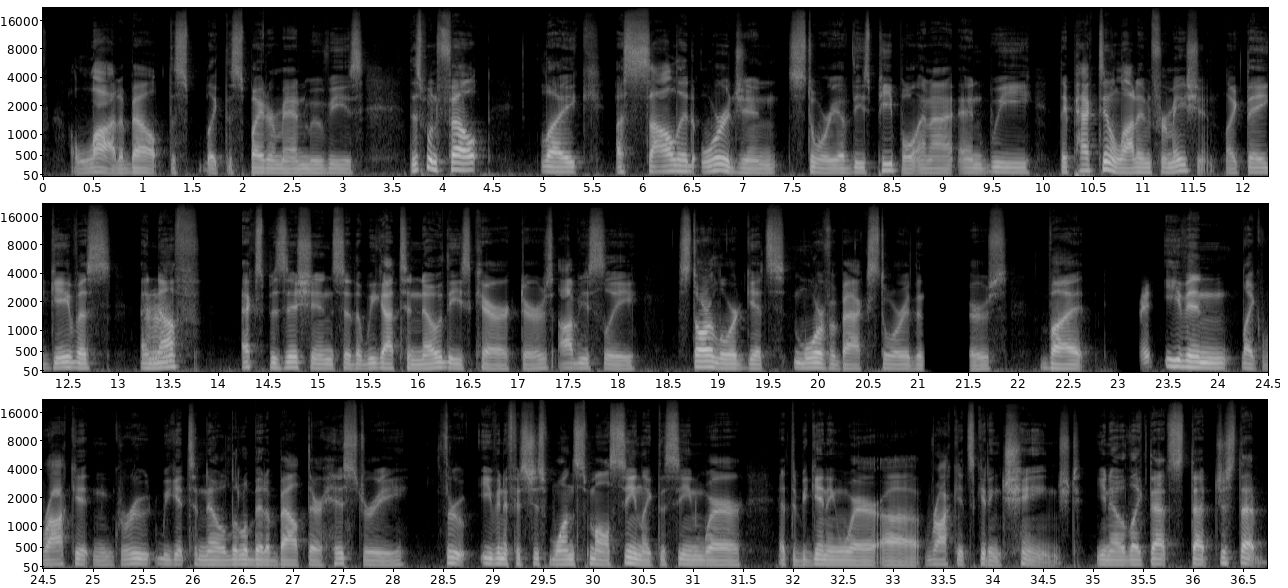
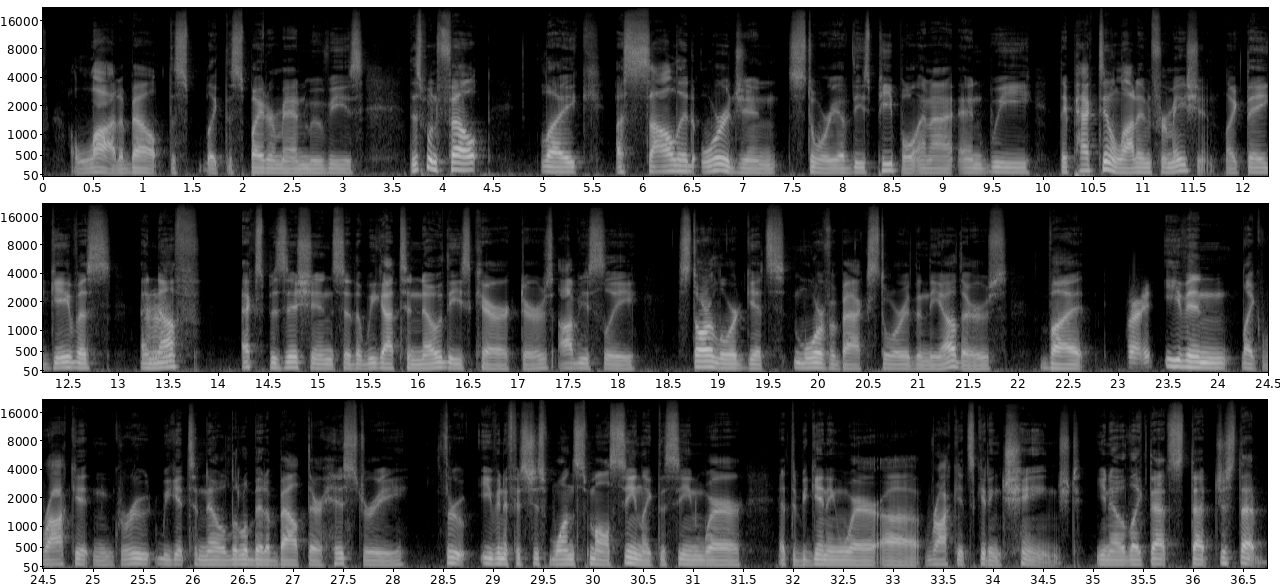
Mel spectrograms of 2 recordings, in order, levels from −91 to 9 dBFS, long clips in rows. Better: second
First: audio cutting out; at 21 s and at 23 s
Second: none

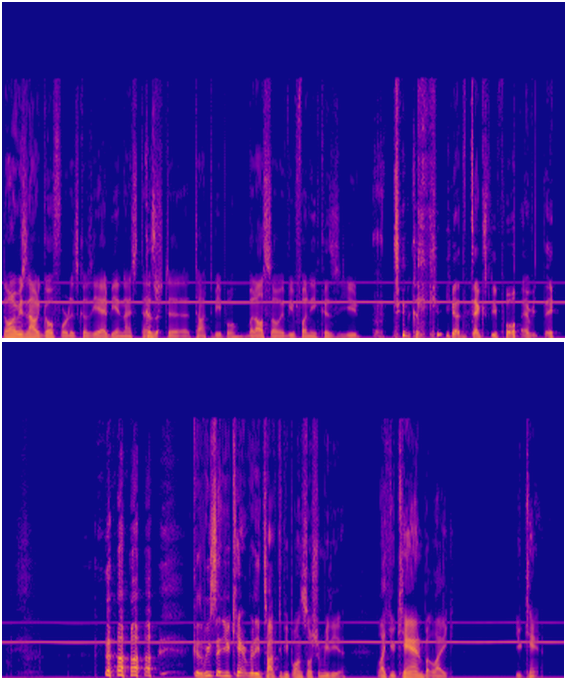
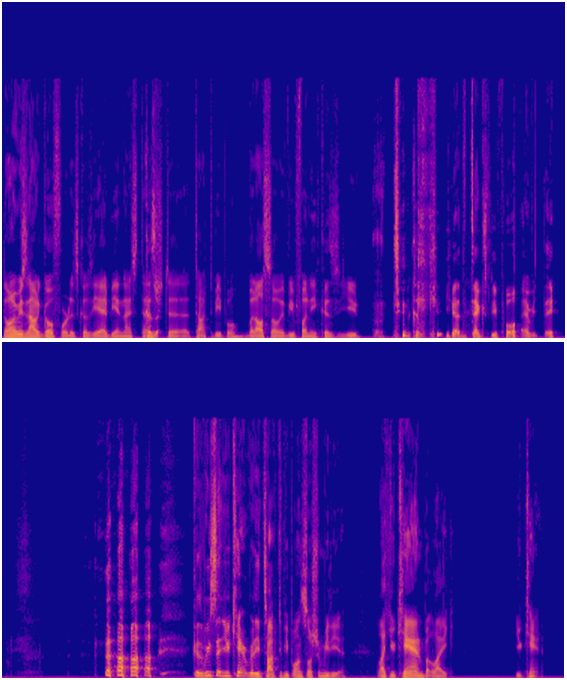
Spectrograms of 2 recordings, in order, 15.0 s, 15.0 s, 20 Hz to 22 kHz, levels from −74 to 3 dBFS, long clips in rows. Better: second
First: high-pitched whine; noticeable; throughout; 2.5 kHz, 15 dB below the speech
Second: none

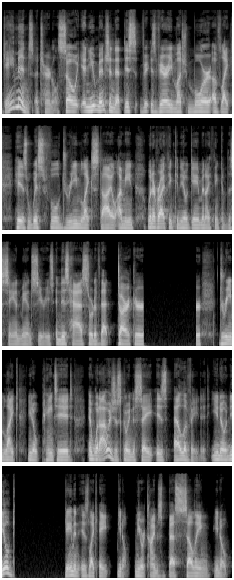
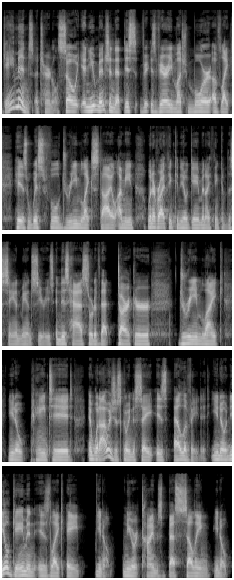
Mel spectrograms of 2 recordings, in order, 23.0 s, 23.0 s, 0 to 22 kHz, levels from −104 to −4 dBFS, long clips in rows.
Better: second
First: audio freezing; at 12 s for 1 s and at 19 s for 1 s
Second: none

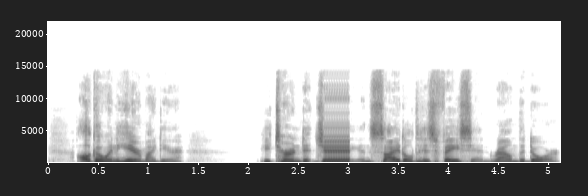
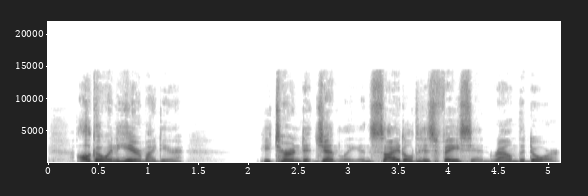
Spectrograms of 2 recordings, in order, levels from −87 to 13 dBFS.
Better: second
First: audio freezing; at 3 s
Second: none

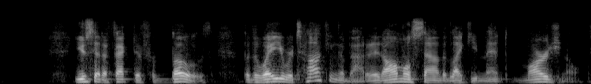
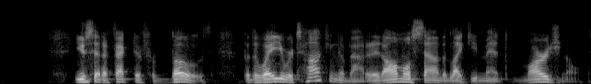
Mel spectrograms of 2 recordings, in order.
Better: second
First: garbled, watery; badly; nothing above 7.5 kHz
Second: garbled, watery; slightly; nothing above 8 kHz

